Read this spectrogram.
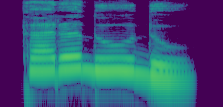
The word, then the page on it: ಧೀರೋದಾತ್ತ: dhīrōdātta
